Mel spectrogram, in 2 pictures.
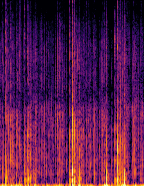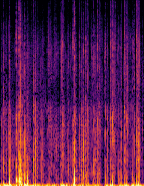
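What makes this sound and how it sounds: Fingers scratch and tap along the ridges of a long, hollow, yellow ribbed plastic tube held in both hands. The result is a dense, rapid run of short, dry crackling taps and scrapes that overlap, with most of the weight in the low end and little ring after each hit.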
